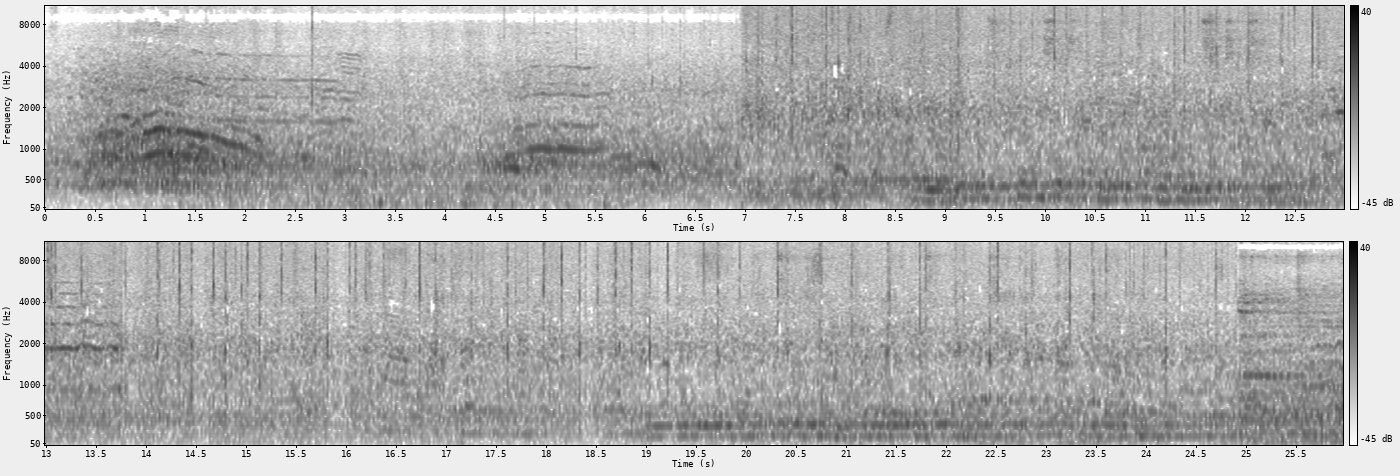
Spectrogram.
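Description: Football fans chanting with voices gliding up and down; from about seven seconds in, close-by fans singing long held notes over steady hand-clapping.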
